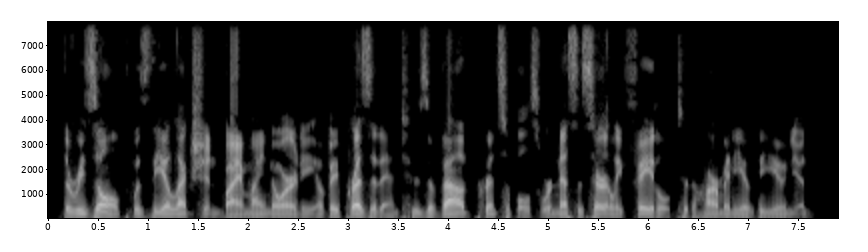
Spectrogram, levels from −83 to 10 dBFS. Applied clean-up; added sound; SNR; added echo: none; none; none; none.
